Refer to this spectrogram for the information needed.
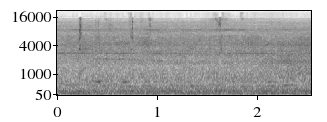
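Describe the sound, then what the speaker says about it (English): An airplane engine roars steadily at Monterey airport, a broad, constant wash of jet noise heard from the ground at fairly close range. "You can see the engine sound is much louder now"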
